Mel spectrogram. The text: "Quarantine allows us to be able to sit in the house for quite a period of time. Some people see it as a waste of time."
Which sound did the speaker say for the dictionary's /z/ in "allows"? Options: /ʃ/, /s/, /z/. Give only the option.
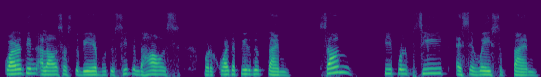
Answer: /s/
